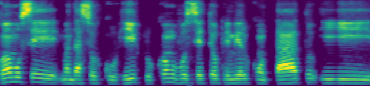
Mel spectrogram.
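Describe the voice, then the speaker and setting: In a monotone with flat intonation, a man speaks at medium pitch. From central Brazil (Goiás / Triângulo Mineiro). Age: 30s. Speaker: seasonal farm worker. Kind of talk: interview.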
